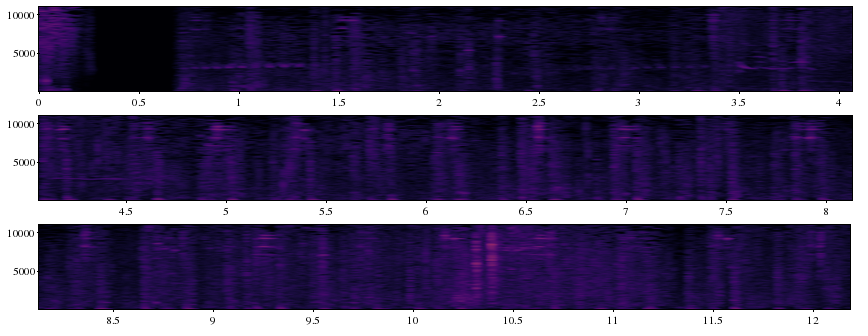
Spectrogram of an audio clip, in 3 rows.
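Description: A horse's hooves clip-clop at a steady trotting rhythm for the whole stretch in Red Dead Redemption 2, clear and close, with faint ambient noise behind and no talking.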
